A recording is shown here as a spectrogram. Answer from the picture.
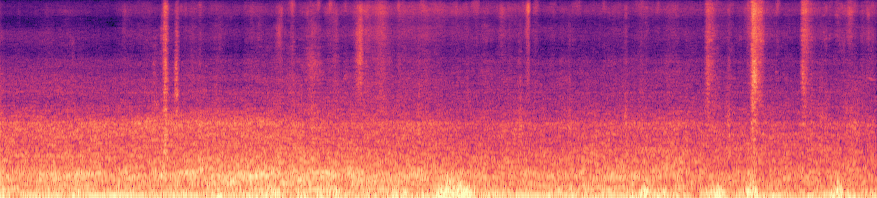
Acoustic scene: residential area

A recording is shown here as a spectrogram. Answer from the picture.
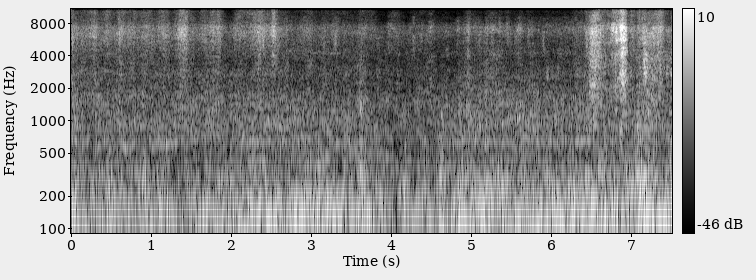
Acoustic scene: bus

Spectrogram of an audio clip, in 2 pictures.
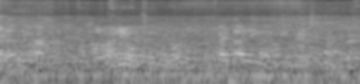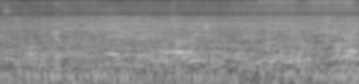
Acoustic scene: crowded indoor space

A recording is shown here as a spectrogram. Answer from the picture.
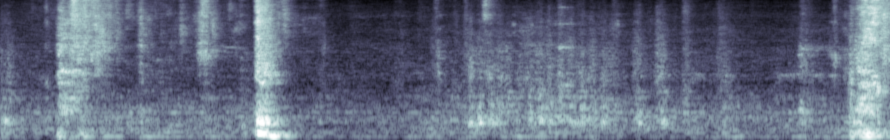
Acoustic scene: restroom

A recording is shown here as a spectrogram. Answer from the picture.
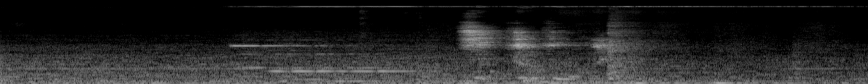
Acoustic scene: elevator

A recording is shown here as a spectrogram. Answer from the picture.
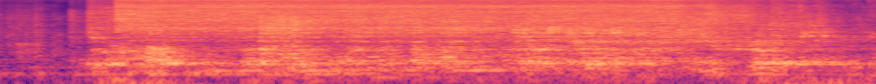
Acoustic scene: restroom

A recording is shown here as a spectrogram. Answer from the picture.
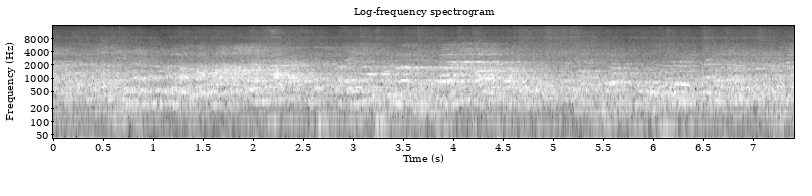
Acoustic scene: crowded indoor space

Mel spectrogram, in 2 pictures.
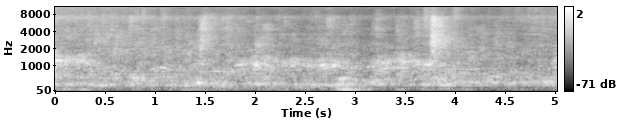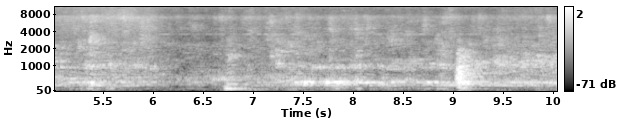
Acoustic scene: restroom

